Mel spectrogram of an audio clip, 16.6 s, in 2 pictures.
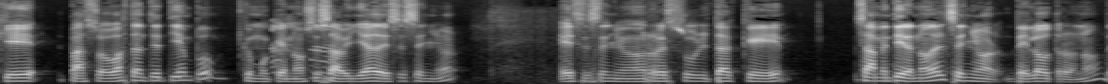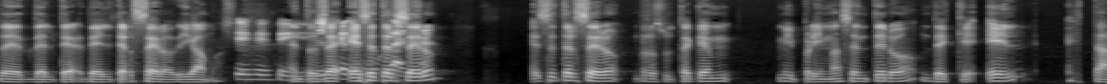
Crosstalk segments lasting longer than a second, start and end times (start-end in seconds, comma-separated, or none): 10.1-11.5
